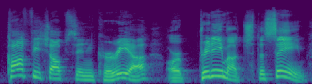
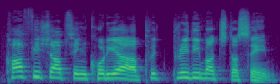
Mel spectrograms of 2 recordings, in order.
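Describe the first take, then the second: First: It is read with strong stress on key words. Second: It is read flatly, with no word stress. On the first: The speaker calls it right. "이렇게 읽으면 정확하게 잘 들리는데" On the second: The speaker calls it wrong. "그렇게 밋밋하게 강세 없이 읽어버리면 듣는 사람이 들리지가 않아요"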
